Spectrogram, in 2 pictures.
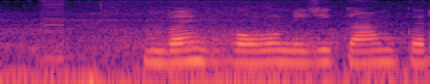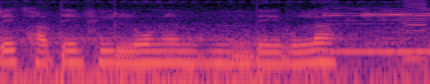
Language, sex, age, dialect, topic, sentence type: Bhojpuri, female, 25-30, Western, banking, statement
